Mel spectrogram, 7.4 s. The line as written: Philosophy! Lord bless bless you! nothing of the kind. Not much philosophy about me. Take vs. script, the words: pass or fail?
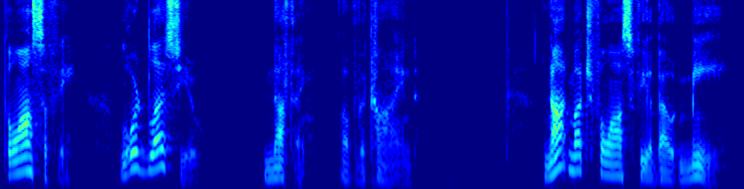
fail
